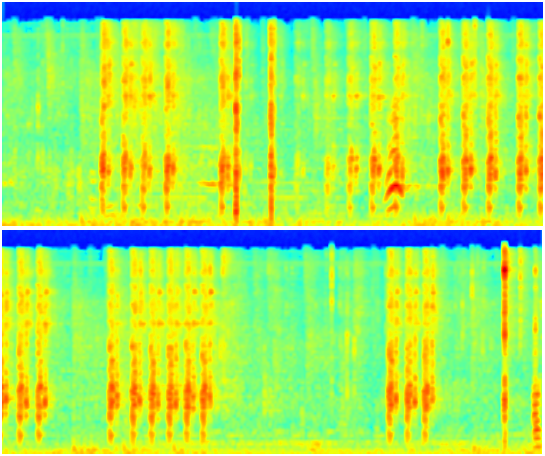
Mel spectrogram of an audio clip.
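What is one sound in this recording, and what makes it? Airsoft guns fire in rapid bursts of sharp clicks.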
